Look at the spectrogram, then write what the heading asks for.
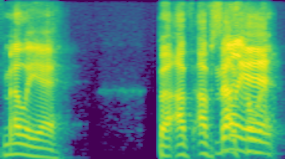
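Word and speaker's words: Meslier: defenders behind him but you don't pronounce the s cookie come on it's mellier but i've i've smelled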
